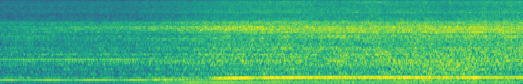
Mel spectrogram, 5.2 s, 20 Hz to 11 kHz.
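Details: 1988 Hoover Compact Electronic S3462 cylinder vacuum on hard floor, electronic control ramped from minimum to the rug setting: even rushing airflow with motor whine stepping up in pitch then steady, running normally.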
